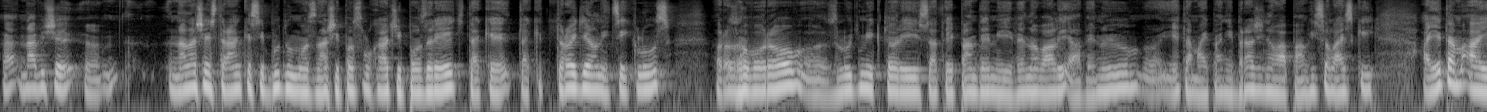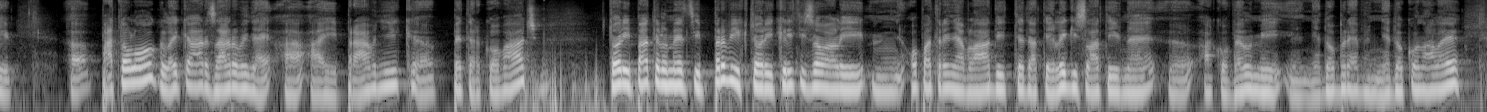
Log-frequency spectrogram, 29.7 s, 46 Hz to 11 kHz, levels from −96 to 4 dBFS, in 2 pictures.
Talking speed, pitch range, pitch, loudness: 120 wpm, 125-150 Hz, 135 Hz, -25 LUFS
